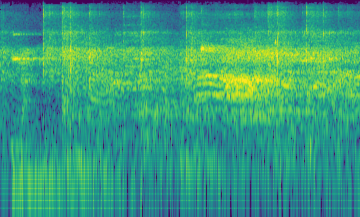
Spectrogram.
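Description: Badminton play in a gym: sharp, repeated racket hits on shuttlecocks and sneaker squeaks on the court floor, with background chatter.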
